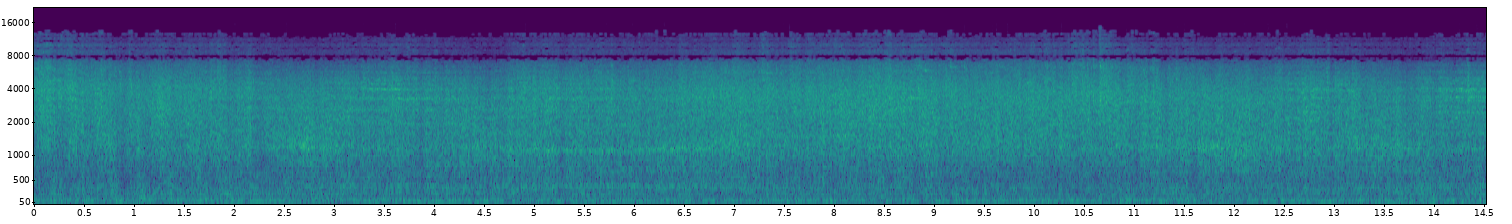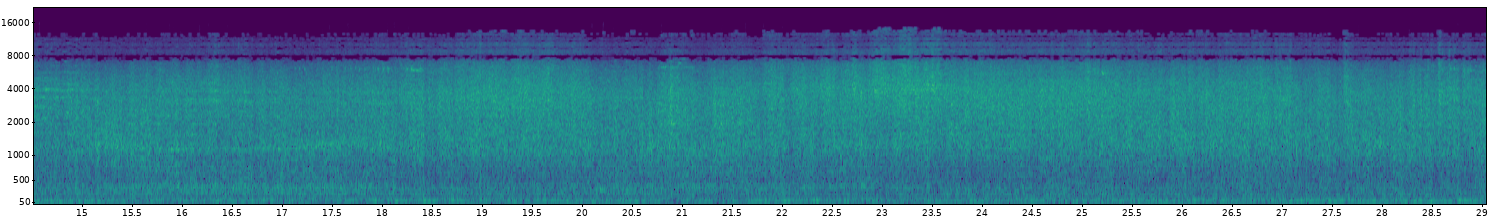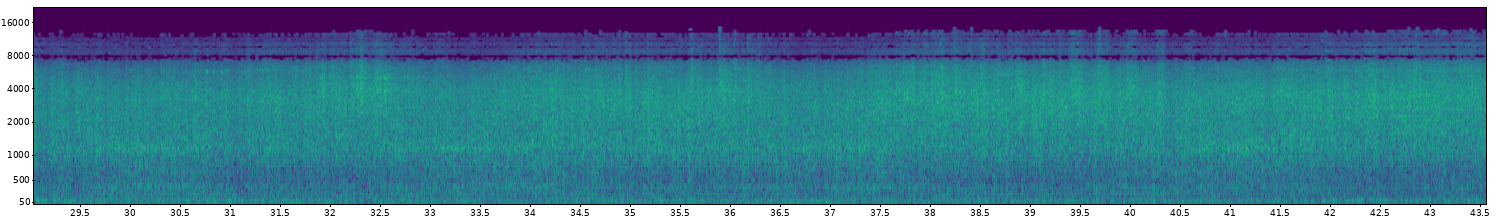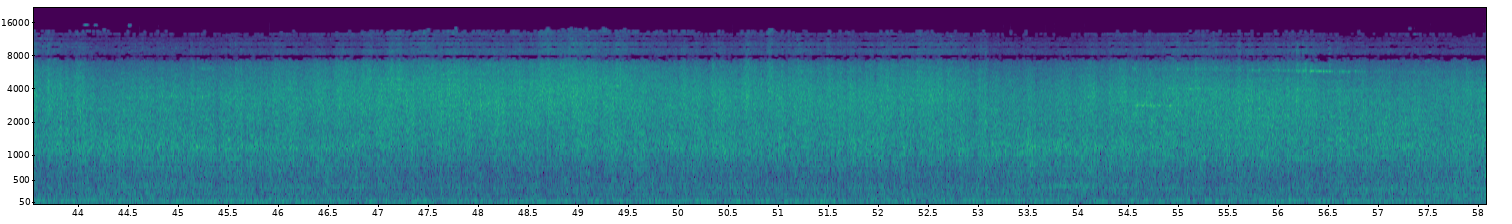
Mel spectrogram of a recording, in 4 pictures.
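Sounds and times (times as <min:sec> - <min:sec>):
freight train wheels on rails: 0:00.0 - 0:58.0.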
